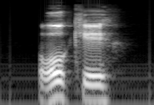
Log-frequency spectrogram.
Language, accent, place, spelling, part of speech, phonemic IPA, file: French, France, Lyon, roquer, verb, /ʁɔ.ke/, LL-Q150 (fra)-roquer.wav
- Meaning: to castle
